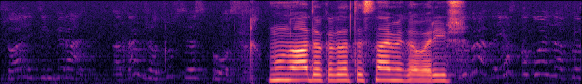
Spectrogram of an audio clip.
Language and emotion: Russian, neutral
